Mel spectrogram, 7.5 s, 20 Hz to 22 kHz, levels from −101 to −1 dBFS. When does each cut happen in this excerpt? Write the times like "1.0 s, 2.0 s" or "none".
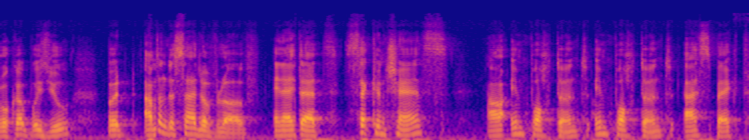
1.6 s, 2.7 s, 3.0 s, 3.4 s, 5.9 s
